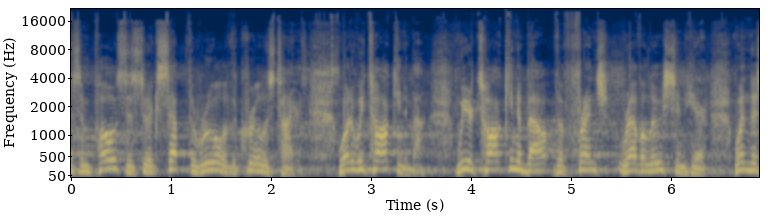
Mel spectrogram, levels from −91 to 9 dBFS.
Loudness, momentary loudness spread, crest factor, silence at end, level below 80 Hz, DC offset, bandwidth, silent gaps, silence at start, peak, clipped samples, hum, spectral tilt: -16 LUFS; 7 LU; 16 dB; 0 s; -56 dBFS; under 0.1%; over 20 kHz; none; 0 s; 0 dBFS; under 0.1%; none; -5 dB/octave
